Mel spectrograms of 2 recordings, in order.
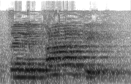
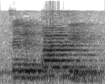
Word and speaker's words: telepathic: Telepathic, telepathic, the second from the last syllable is what? Is pa, and sympathetic, the second from the last syllable is te.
